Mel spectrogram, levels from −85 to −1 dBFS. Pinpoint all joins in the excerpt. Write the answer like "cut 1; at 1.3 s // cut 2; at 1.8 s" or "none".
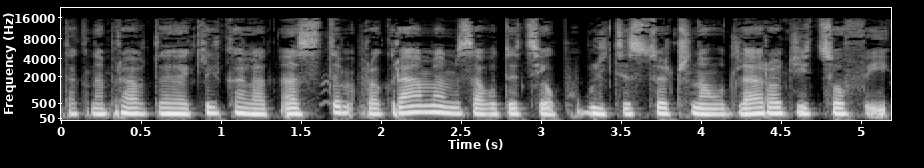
cut 1; at 1.3 s // cut 2; at 1.8 s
